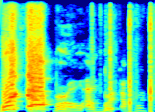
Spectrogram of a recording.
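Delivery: restrained excited shout. Reacting to a manga panel, trying not to yell too loud: very excited, holding back a yell. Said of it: "I can't yell too loud".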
